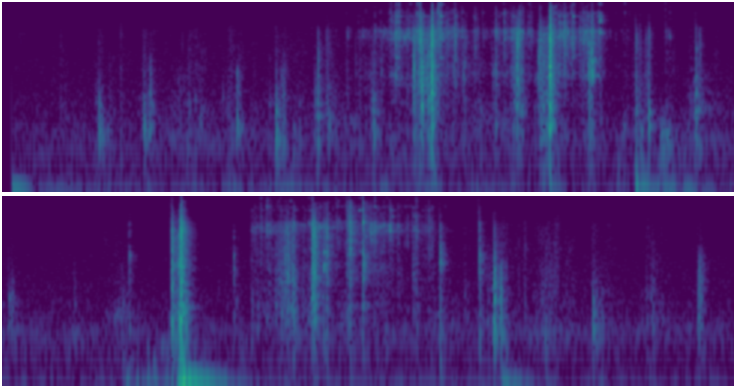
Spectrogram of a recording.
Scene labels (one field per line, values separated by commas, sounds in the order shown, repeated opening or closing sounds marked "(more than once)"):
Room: kitchen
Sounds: footsteps, door (more than once), keys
